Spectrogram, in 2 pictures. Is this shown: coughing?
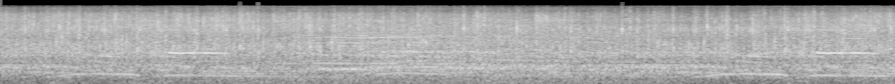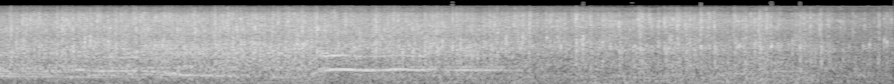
no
